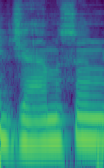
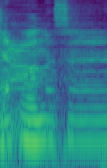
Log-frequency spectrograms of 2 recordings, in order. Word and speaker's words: Jameson: It's actually Jamison because the first couple times, Jamison. first few months I lived here, I pronounced it wrong and people correct me.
